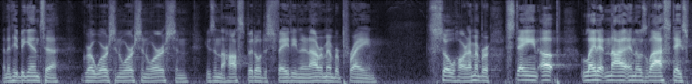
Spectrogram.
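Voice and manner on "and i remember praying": ordinary talk, nothing marked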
